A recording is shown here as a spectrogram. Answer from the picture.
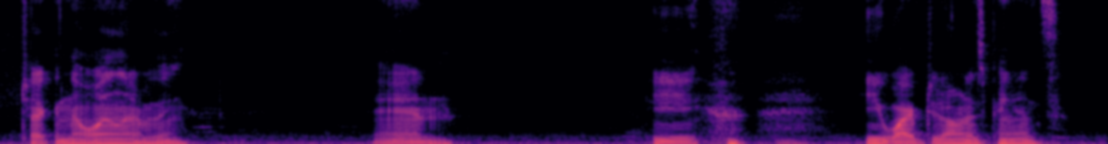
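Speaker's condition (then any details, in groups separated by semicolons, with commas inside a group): Traumatic brain injury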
